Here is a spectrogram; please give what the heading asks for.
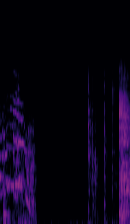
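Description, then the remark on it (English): A high, drawn-out squeal as the door of an old vault creaks open rises and bends in pitch, followed after a pause by several shorter scraping creaks, the last one loud. “Okay, just so you know, first of all, that's the squeakiest door I've ever...”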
